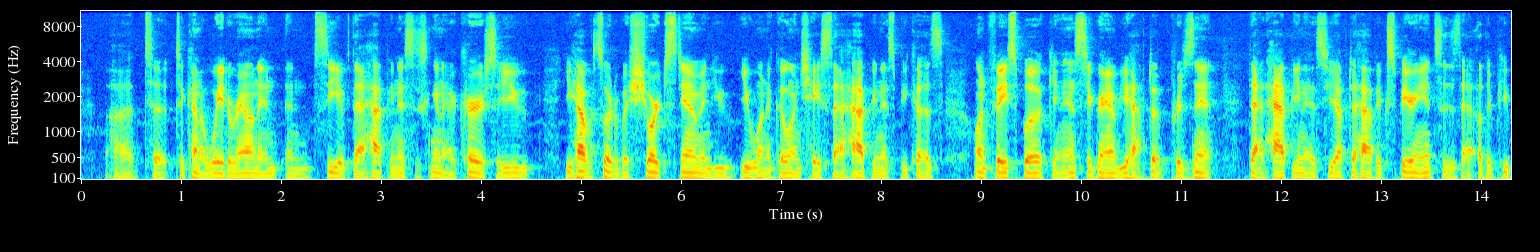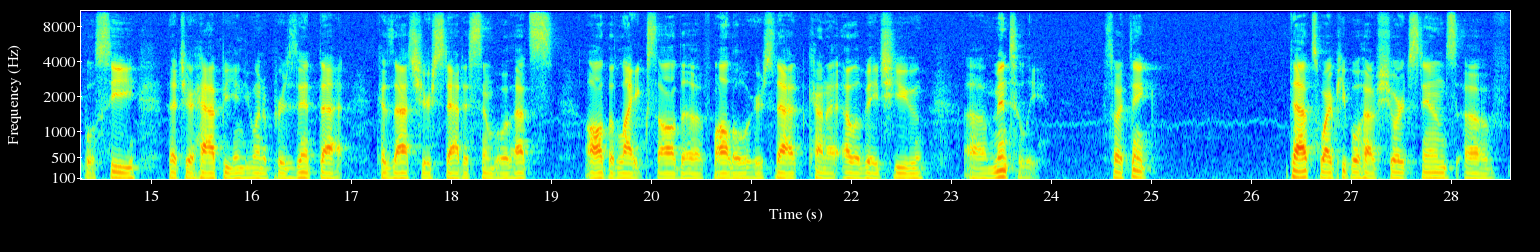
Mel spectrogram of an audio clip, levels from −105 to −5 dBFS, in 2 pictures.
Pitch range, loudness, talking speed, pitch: 100-105 Hz, -32 LUFS, 200 wpm, 100 Hz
